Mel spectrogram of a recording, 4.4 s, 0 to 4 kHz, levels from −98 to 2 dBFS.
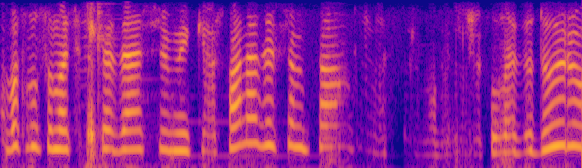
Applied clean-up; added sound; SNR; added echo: neural separator model SepFormer WHAM!.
